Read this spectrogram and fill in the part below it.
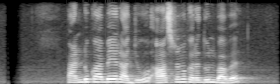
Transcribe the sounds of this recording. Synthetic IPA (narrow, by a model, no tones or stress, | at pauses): paɳɖukaːbejəɾad͡ʒuːaːsrəməkəɾəd̪unbaʋə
